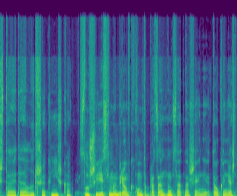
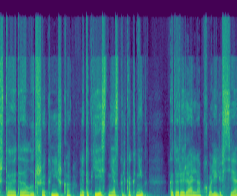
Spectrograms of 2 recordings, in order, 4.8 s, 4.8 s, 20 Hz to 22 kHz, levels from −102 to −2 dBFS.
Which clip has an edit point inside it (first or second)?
first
